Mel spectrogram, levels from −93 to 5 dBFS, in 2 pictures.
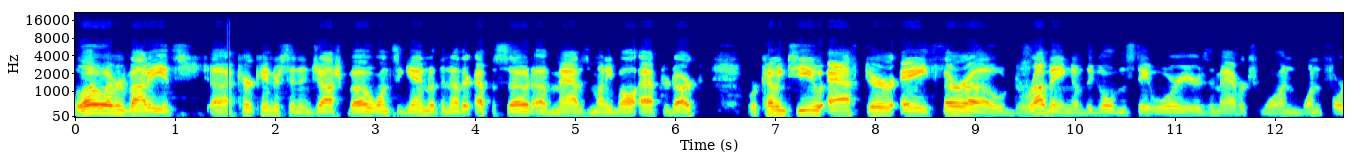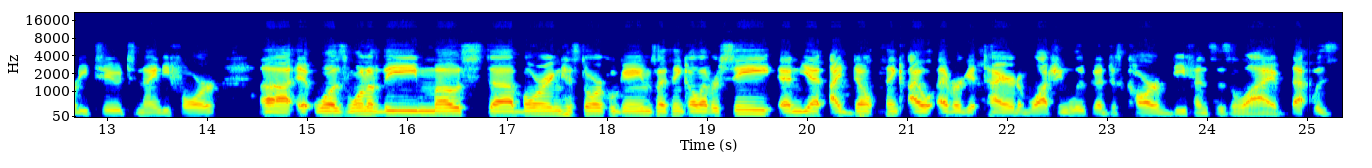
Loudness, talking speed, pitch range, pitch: -23 LUFS, 175 wpm, 100-130 Hz, 120 Hz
